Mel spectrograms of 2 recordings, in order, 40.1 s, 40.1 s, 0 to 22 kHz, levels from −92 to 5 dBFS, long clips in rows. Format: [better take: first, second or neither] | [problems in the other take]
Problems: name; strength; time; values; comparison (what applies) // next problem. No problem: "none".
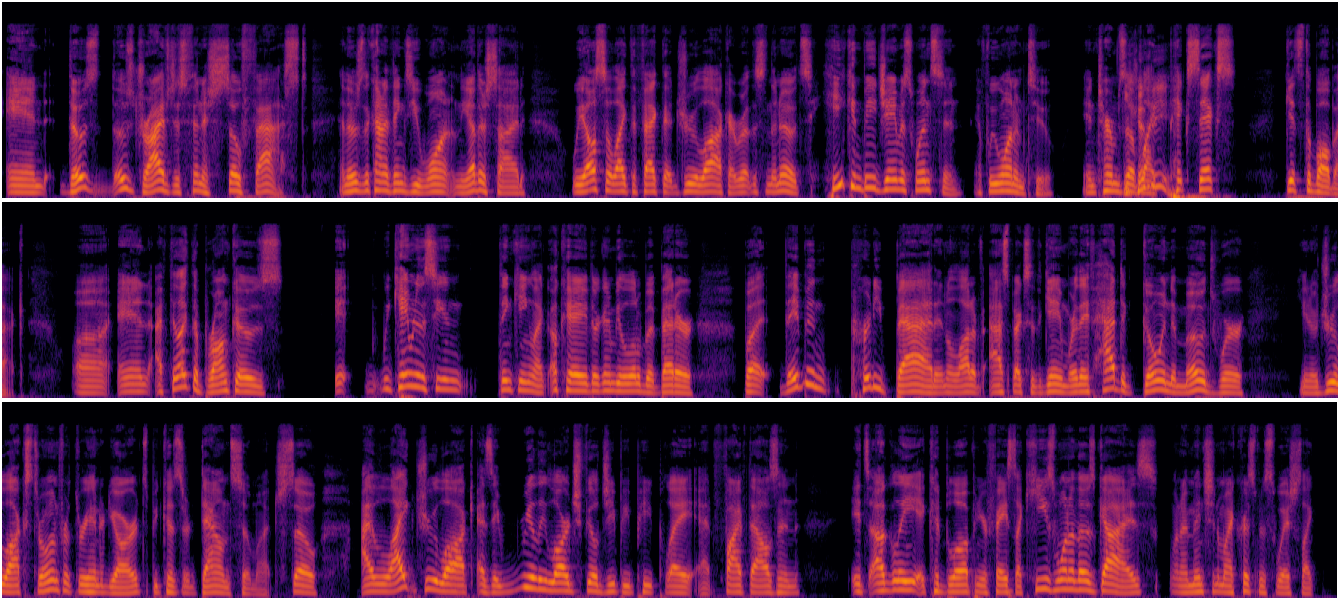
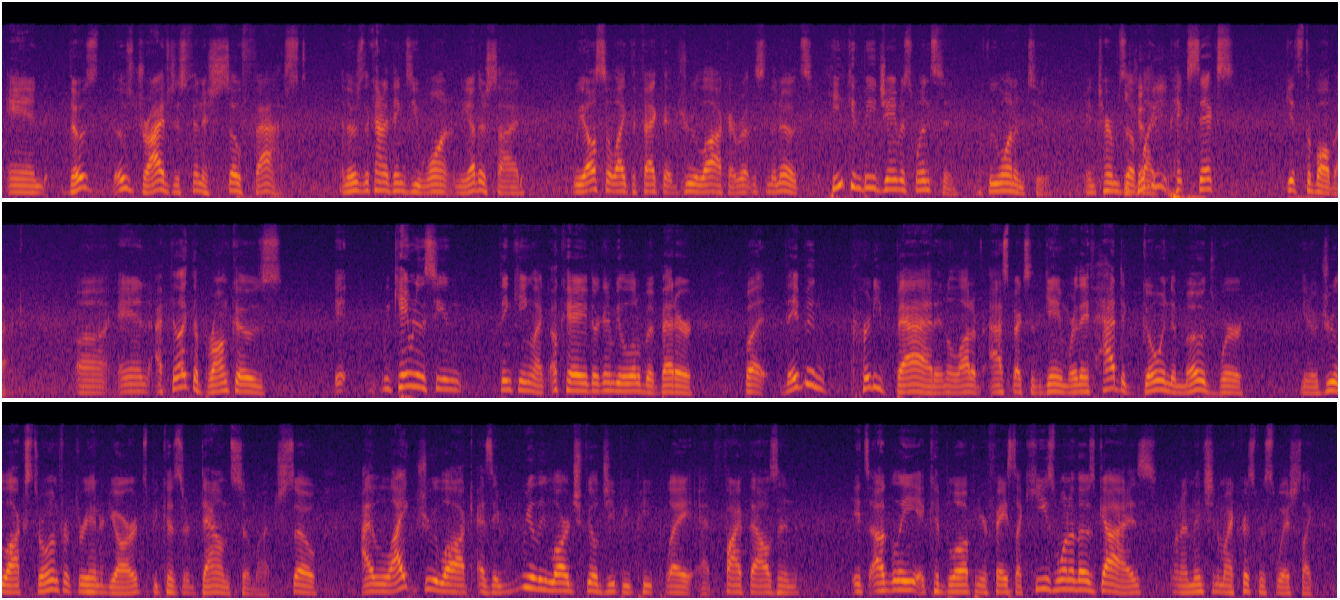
first | hiss; noticeable; throughout; 15 dB below the speech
